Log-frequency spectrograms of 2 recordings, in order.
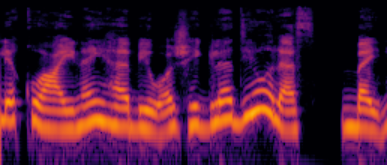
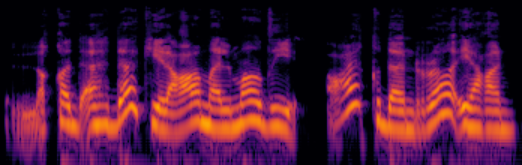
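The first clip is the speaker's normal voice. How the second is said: plain reading voice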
